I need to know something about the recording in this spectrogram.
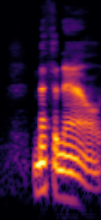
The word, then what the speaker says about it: methanal: Methanal is how we would pronounce that one.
